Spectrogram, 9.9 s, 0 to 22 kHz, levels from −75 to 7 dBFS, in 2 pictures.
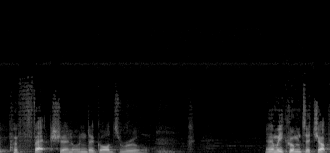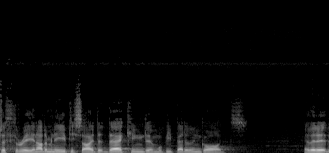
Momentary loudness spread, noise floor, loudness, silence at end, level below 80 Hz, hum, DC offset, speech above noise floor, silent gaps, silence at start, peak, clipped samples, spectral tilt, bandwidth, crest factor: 13 LU; -62 dBFS; -24 LUFS; 0 s; -68 dBFS; none; under 0.1%; 39 dB; none; 0 s; -4 dBFS; under 0.1%; -6 dB/octave; 13.5 kHz; 20 dB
